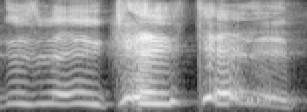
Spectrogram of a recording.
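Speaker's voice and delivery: high, loud wailing cry of pain; mock outraged cry. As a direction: wail it like a wounded player. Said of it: "And I'm like".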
